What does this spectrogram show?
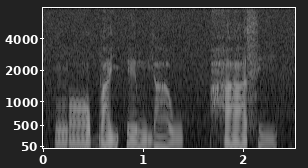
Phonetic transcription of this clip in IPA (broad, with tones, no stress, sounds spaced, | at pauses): ŋ ɔː˧˩ b a˩˧ j ʔ e˩ m j a˩ w | h aː˩˧ s i˩˧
